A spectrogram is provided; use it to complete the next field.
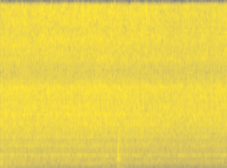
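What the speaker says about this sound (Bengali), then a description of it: "এটা একটু ভেজে নিচ্ছি" Soaked ghugni peas frying in a pan for chicken ghugni, giving off a steady, even sizzling hiss from start to finish with no voices.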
